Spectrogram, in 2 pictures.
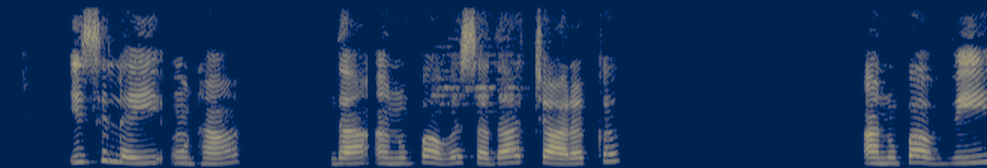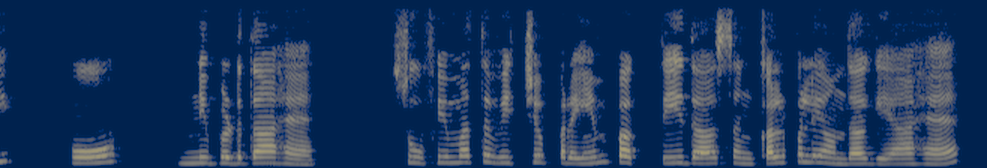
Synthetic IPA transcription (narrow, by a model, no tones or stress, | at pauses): ɪsləiːʔʊnãː | d̪aːʔənʊpəːʋəsəd̪aːt͡ʃaːɾək | ənʊpaːʋiː | ɦoː | nɪbəɽd̪aːɦɛː | suːpʰiːmət̪ʋɪt͡ʃpɾeːmpək̚t̪iːd̪aːsəŋkəlpleãːnd̪aːɡɪaːɦɛː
